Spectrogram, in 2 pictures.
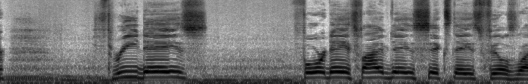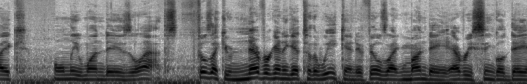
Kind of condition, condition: setting, inside a vehicle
